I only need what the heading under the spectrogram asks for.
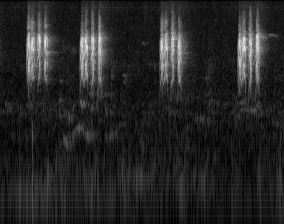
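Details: Long-tailed shrike (pentet, cendet) kept by a family: four evenly spaced bursts of triple harsh, grating rasps separated by quiet pauses.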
